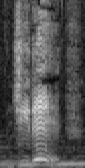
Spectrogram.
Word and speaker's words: Jireh: Hoy día usted no va a decir Dios, hoy día usted va a decir Jiré. Y va a salir a levantar su mano, va a decir Jiré. Yo quiero que usted le diga Jiré al Señor. ¿Cómo se escribe Jireh? E J-I-R-E-H. E Jireh. J-I-R-E-H.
